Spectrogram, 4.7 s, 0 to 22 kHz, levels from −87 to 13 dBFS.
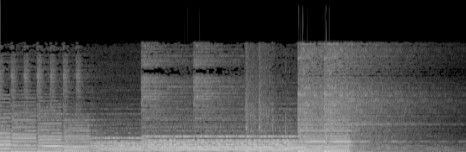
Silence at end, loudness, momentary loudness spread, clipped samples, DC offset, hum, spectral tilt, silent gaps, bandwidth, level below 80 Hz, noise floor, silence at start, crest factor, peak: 0.3 s; -11 LUFS; 13 LU; under 0.1%; under 0.1%; none; -4.5 dB/octave; none; 16.5 kHz; -22 dBFS; -37 dBFS; 0 s; 12 dB; 0 dBFS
